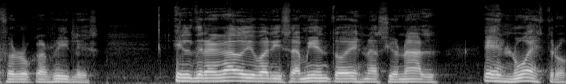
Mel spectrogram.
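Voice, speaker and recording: A man at a medium pitch, very slow in pace, with ordinary pitch variation. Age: 80s+. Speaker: lawyer and guest speaker. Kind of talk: talk to an audience. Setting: breakfast event with audience.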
